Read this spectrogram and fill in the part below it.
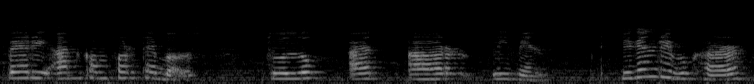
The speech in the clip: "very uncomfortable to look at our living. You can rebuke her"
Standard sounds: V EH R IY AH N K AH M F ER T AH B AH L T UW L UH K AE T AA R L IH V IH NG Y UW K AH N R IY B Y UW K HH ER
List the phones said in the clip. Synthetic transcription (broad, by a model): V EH R IY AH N K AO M F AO T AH B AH L T UW L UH K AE T AA R L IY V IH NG Y UW K AH N R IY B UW K HH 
